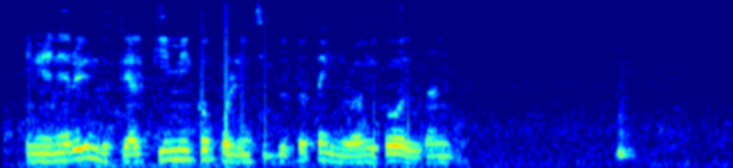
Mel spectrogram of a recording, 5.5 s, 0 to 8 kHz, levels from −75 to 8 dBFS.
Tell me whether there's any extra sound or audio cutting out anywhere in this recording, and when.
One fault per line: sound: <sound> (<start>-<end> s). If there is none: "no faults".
sound: whoosh (4.6-4.8 s)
